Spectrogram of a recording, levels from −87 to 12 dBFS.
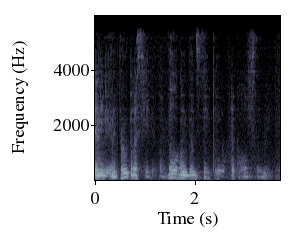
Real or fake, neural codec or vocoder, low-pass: fake; codec, 44.1 kHz, 0.9 kbps, DAC; 5.4 kHz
